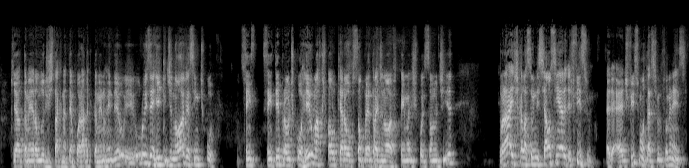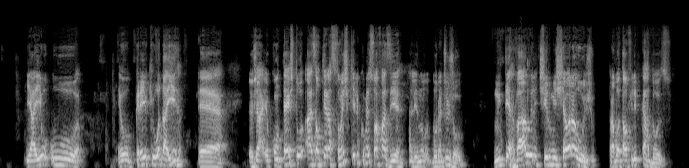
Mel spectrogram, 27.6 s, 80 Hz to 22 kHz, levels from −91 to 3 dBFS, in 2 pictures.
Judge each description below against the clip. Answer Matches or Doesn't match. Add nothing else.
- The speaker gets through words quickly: Matches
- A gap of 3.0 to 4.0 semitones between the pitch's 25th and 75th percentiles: Doesn't match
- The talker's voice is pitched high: Doesn't match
